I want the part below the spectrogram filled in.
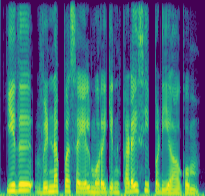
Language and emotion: Tamil, neutral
